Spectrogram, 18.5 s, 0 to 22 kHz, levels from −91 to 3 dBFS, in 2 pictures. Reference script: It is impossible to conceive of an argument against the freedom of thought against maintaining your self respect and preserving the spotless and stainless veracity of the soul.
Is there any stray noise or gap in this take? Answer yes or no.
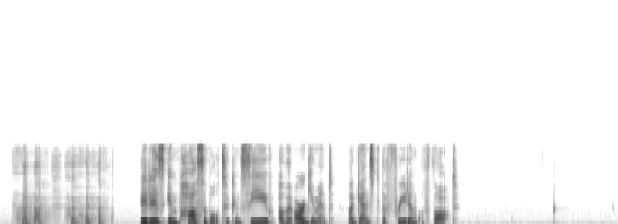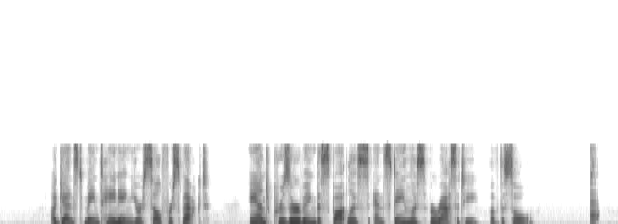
yes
